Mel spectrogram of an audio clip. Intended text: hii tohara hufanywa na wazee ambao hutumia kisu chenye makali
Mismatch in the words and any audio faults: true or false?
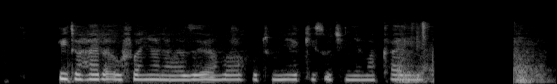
false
